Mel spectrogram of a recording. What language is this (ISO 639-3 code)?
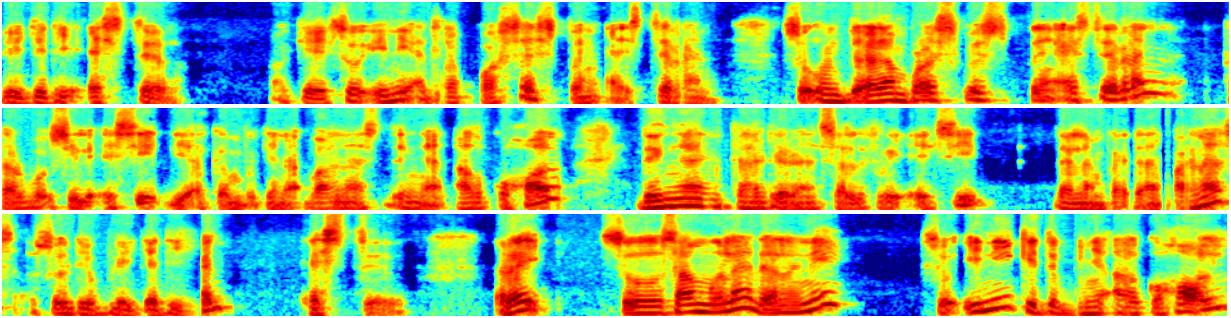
msa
